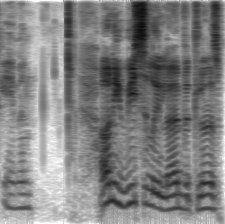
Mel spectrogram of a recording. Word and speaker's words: Neil Gaiman: I was like now I don't know how it's actually pronounced as a game with a guy man Fischer it's game in that I figured I think it's gaming only recently learned that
